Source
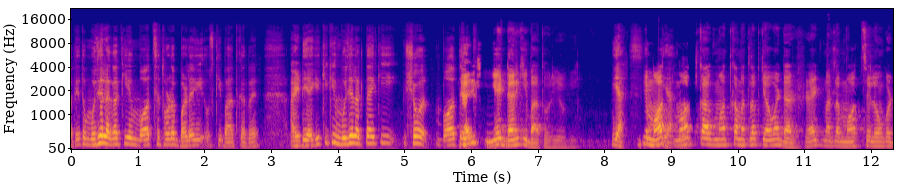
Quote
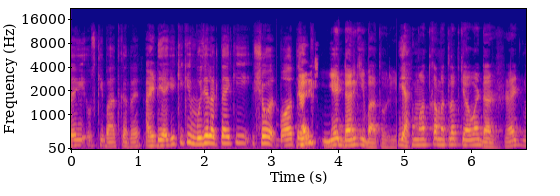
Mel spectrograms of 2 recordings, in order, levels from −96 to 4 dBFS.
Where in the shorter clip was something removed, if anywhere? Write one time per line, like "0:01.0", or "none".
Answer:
0:01.0
0:02.9
0:05.1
